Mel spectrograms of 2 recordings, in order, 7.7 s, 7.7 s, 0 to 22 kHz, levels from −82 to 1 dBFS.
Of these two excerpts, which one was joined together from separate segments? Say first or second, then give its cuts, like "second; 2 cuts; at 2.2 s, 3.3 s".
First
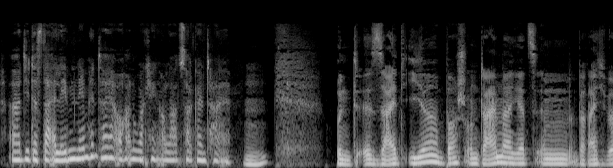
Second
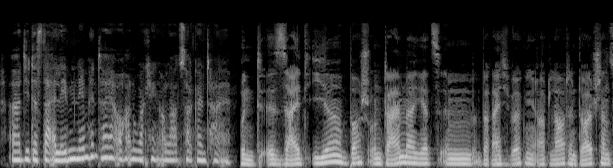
second; 1 cut; at 2.9 s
